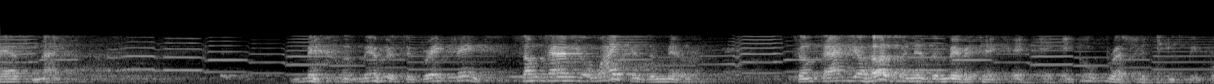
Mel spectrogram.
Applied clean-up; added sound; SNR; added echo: none; Trumpet; 14 dB; reverberation time 2.0 s.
